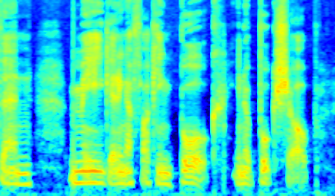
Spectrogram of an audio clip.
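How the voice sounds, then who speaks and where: Talking at a fairly slow pace, a woman is heard on a very clean recording against a silent background. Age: 40s. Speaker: poetry podcaster. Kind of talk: casual chat.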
